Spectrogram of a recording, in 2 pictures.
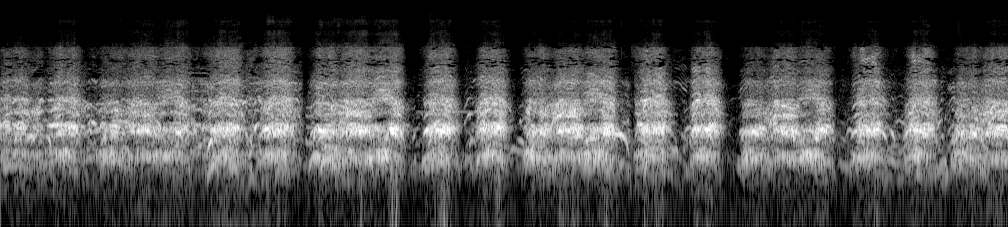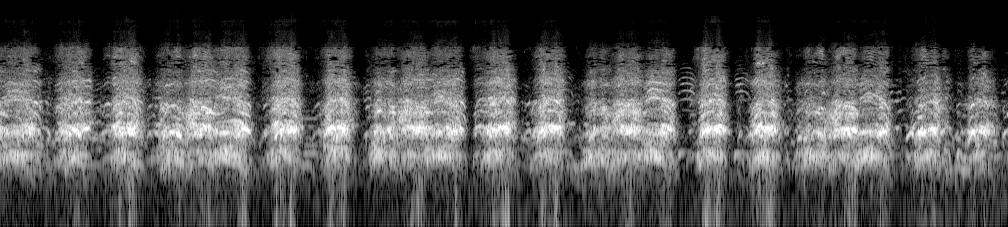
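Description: A large crowd of men shouting in protest, the shouts falling into a regular chant-like rhythm of a little more than one a second.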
